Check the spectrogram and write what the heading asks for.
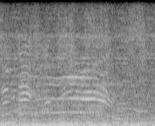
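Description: Riders on a fairground thrill ride screaming and shouting: a short high scream near the start, then a longer one that rises and falls, over loud ride noise.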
